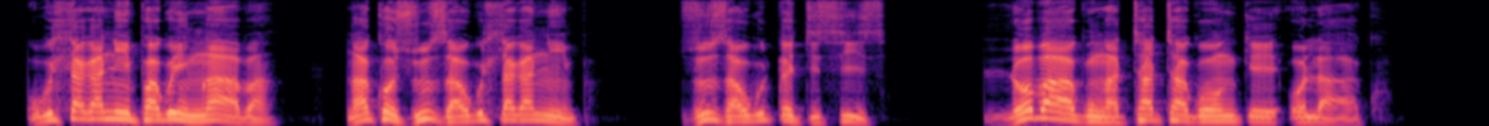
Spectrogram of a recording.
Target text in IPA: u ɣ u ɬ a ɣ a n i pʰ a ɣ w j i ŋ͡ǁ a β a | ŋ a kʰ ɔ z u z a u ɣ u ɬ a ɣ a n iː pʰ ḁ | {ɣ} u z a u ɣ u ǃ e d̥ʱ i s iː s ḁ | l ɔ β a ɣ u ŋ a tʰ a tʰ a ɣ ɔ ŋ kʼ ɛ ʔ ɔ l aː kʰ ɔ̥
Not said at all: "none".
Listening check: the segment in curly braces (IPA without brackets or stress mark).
z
